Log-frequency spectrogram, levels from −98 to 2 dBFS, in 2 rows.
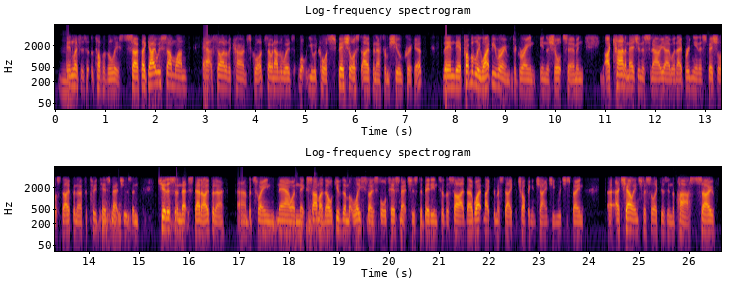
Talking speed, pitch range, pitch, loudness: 240 wpm, 115-135 Hz, 125 Hz, -27 LUFS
